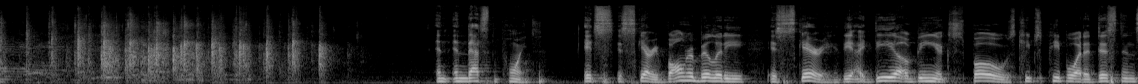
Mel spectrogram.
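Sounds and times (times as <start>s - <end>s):
audience applause: 0.0s - 3.7s
speech: 4.4s - 11.3s.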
